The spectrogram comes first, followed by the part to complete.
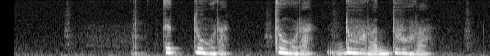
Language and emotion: Russian, angry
